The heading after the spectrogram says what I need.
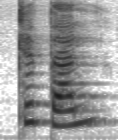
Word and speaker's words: qué tal: So notice the pronunciation here. I don't pronounce this vowel. You can just ignore it, okay? I don't say que, I say que. And also for the L, it's not pronounced from the back of my mouth. Instead, my tongue is against my teeth.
